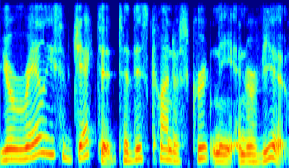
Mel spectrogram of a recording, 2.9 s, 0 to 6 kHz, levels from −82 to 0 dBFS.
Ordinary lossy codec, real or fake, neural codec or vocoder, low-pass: Opus, 32 kbps; real; none; 5.4 kHz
